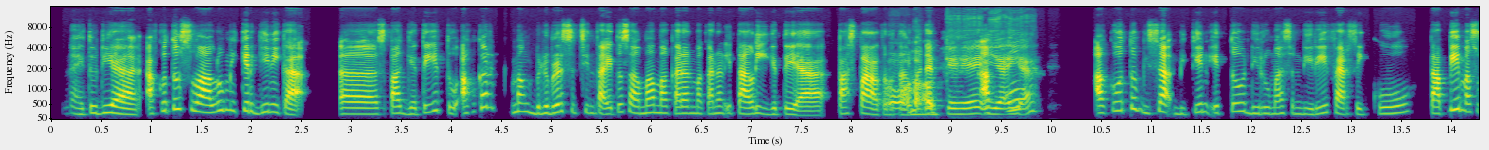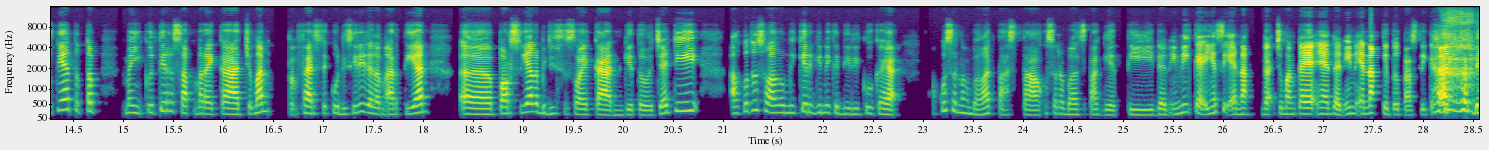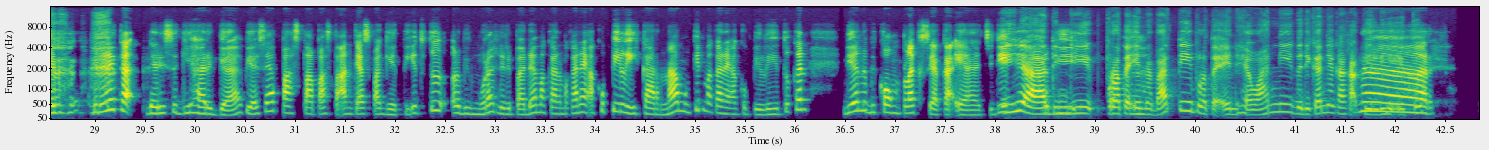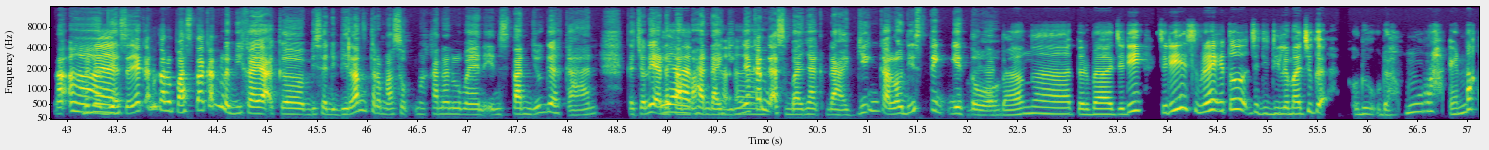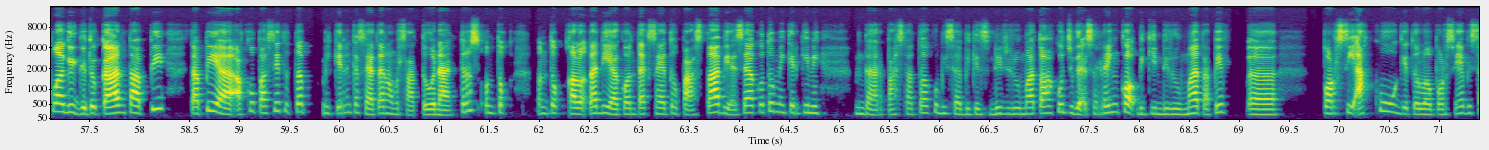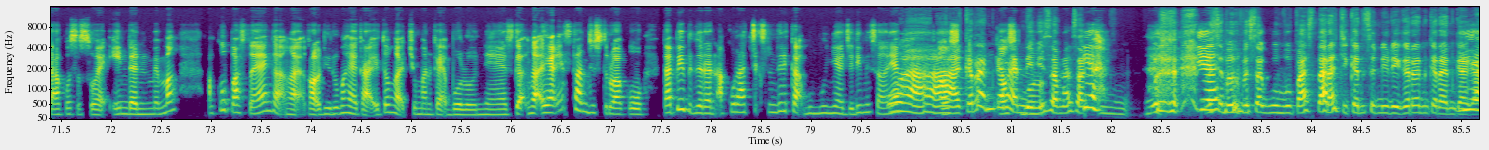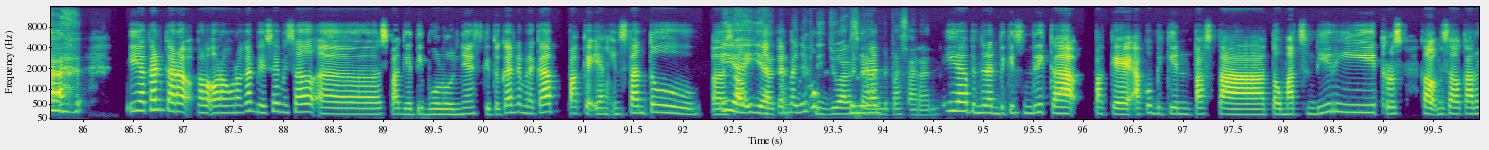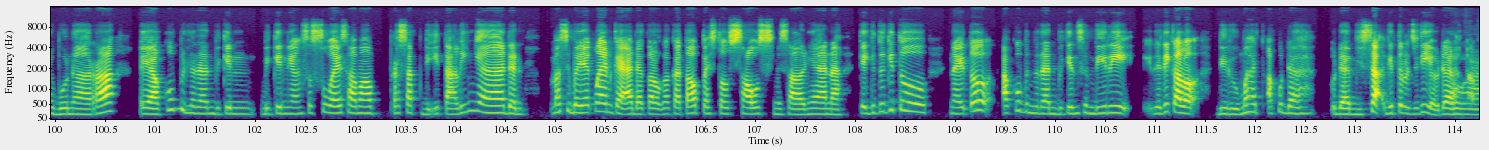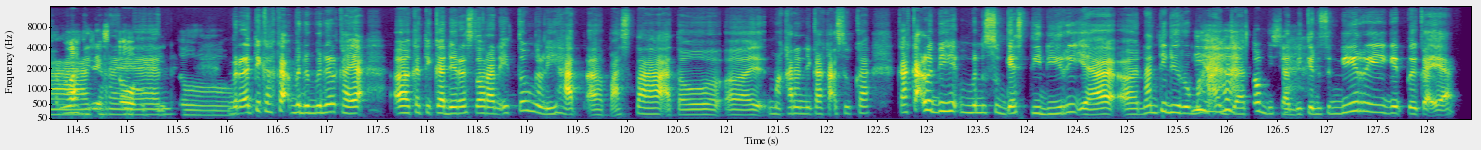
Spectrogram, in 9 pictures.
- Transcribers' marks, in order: chuckle; chuckle; laughing while speaking: "memesak"; "memasak" said as "memesak"; chuckle; in English: "pesto sauce"; laughing while speaking: "Iya"; other background noise
- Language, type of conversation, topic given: Indonesian, podcast, Bagaimana kamu mengatur pola makan saat makan di luar?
